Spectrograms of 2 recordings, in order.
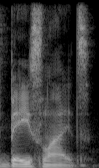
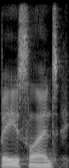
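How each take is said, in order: First: It is said with strong, drawn-out emphasis. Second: It is said plainly, without special emphasis.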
